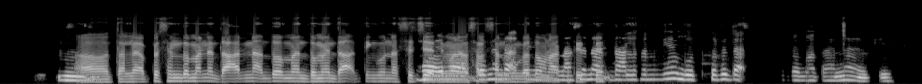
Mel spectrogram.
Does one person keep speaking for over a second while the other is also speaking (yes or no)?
yes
